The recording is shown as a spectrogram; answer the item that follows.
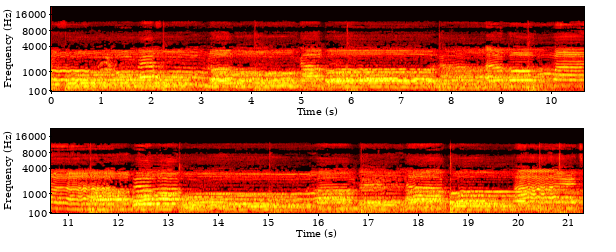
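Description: A choir singing a church hymn.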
